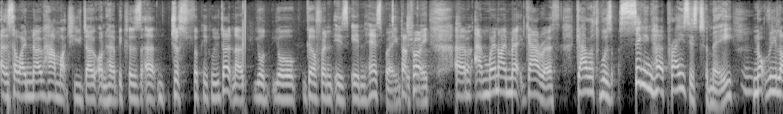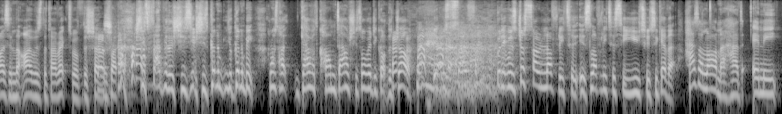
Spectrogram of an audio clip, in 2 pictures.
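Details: Adult woman speaking; no speech disorder.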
